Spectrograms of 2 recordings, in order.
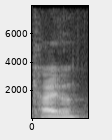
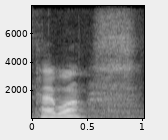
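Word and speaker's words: Kailh: It's not actually pronounced Kaiwa because it's Chinese, it's the name. It's not Kyle. Some people tried to correct me on this, but yeah, it's Kaiwa.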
